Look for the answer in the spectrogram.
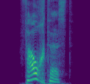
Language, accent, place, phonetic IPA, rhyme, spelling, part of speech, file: German, Germany, Berlin, [ˈfaʊ̯xtəst], -aʊ̯xtəst, fauchtest, verb, De-fauchtest.ogg
- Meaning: inflection of fauchen: 1. second-person singular preterite 2. second-person singular subjunctive II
